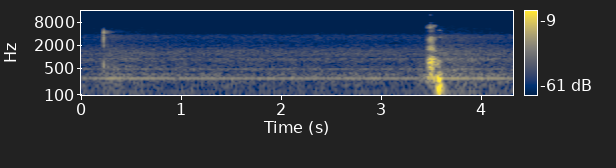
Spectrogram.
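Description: Two brief, sharp, soft hiccup sounds a few seconds apart in a quiet room; ongoing hiccups.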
